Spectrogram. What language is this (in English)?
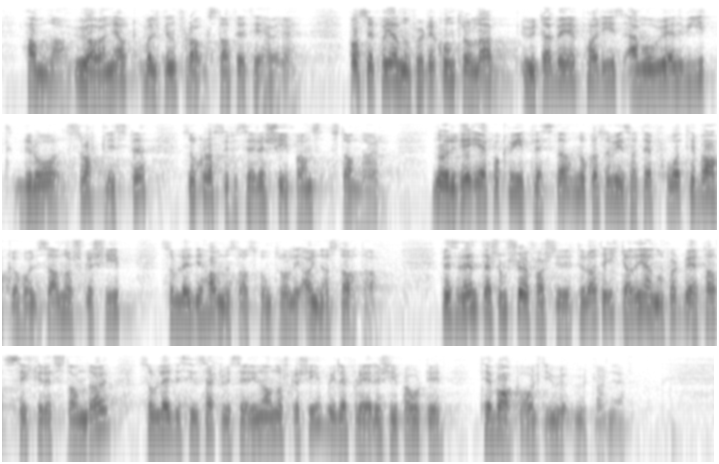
Norwegian Bokmål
